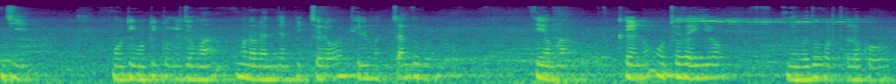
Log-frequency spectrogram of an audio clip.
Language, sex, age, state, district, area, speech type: Gujarati, male, 45-60, Gujarat, Narmada, rural, spontaneous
